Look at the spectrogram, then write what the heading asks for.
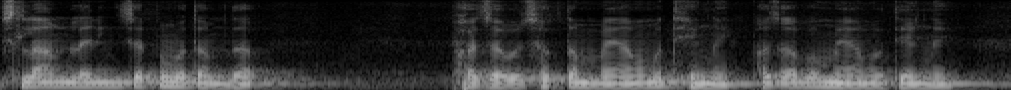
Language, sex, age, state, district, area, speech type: Manipuri, male, 30-45, Manipur, Thoubal, rural, spontaneous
